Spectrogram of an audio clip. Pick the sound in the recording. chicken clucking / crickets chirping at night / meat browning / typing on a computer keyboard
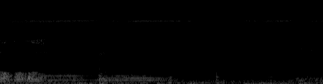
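crickets chirping at night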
